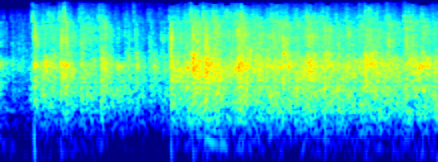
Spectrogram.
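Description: Sustained applause from an audience, a dense wash of many hands clapping that swells in loudness partway through and continues steadily to the end, with no voices over it.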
